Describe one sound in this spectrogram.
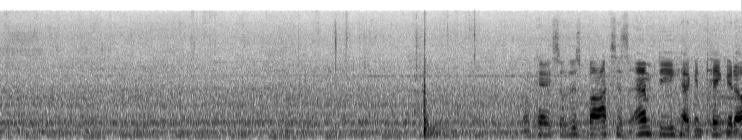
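Bees buzz steadily in a low drone.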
